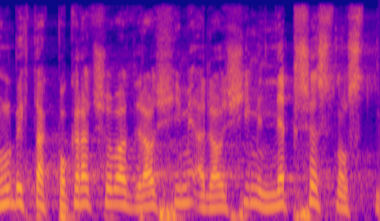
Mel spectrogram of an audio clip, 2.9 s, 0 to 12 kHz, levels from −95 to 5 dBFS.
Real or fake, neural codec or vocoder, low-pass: fake; vocoder, 48 kHz, 128 mel bands, Vocos; 10.8 kHz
